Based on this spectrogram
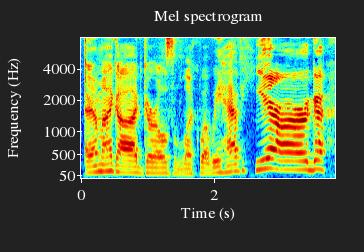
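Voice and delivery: drawn-out catty mock delivery; mean queen bee. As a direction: stretch it out like a bitchy clique leader. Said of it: "basically the mean bitches of".

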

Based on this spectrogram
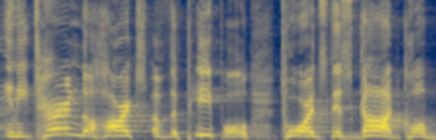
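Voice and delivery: high, loud pulpit storytelling with punched key words; full-force preaching. Real, not acted. Preacher telling the congregation about wicked Ahab, full-force preaching.

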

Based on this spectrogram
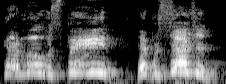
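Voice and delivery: high, loud commanding yell; hammed-up shouting boss; shouting boss impression. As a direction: bark orders like a drill sergeant.

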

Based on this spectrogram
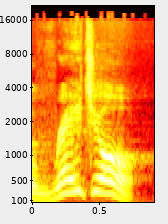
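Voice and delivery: high, loud, slow teasing call to his wife; hammed-up playful yell across the room; mock shouting joke. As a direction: ham it up as if shipping the kid off. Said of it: "I go".

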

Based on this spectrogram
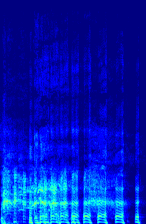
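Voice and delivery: high-pitched giggle; a bright burst of laughter. Real, not acted. Co-host cracks up at the basket joke, high giggle.

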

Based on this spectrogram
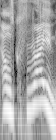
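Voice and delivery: CRYING stretched long and pitched high; emphatic insistence. Real, not acted. Proving the voice note was genuine, CRYING drawn out emphatically.

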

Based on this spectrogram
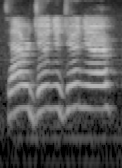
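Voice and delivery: high, soft coaxing call; cat-calling voice. Real, not acted. Owner coaxing her cat, high and soft. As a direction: sweet-talk the cat over.

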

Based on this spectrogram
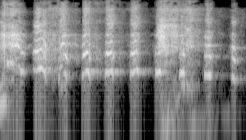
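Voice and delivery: long, high helpless laughter; real laughing fit. Real, not acted. Host can't help laughing at co-host's pain, high giggling fit. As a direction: laugh helplessly, unable to stop.

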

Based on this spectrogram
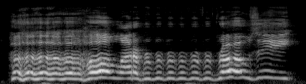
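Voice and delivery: loud stuttering with laughs; mock stutter, forced out loud; imitating a stutterer. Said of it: "they don't sing and they're like".

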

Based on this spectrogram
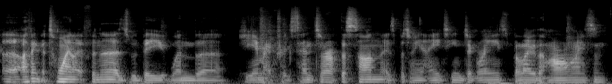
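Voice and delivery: a hint of a nerdy know-it-all; lightly voiced pedantic nerd. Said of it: "I like how you did a nerd voice".

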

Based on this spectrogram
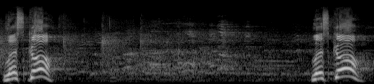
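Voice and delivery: punchy, playful dare; mock fighting challenge. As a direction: throw down a challenge. Acts out challenging God to fight.

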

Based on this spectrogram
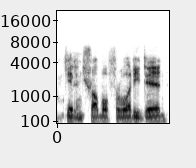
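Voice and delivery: usual speaking voice

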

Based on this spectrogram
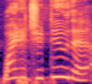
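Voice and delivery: put-on high, whiny kid voice protesting; upset five-year-old son. Dad imitating his son upset over the shell. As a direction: play the outraged little boy. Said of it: "He was like".

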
